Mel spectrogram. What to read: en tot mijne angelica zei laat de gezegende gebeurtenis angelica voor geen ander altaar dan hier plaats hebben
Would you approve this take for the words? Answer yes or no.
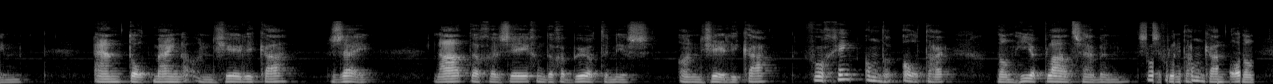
no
